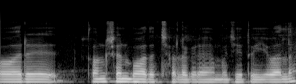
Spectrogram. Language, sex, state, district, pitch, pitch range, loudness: Hindi, male, Maharashtra, Chandrapur, 120 Hz, 115-125 Hz, -17 LUFS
